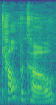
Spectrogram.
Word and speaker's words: Calpico: It is I believe it's pronounced it's a Japanese drink. It's called Kalpico. C A L P I C O. I think that's how it's pronounced.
